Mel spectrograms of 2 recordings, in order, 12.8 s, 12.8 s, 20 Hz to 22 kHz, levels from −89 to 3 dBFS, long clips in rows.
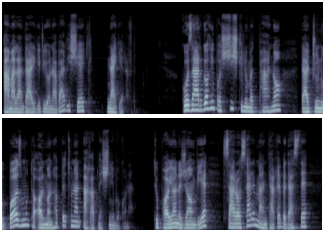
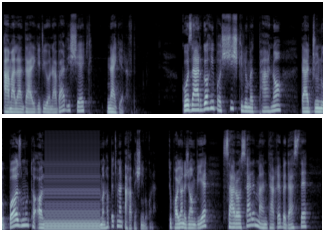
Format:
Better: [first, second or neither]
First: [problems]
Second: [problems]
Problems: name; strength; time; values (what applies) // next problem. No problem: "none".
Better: first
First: none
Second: audio freezing; at 7.5 s for 1 s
